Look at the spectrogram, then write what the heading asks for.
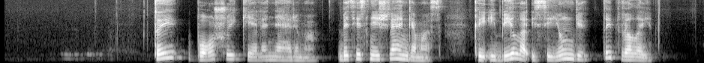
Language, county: Lithuanian, Klaipėda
